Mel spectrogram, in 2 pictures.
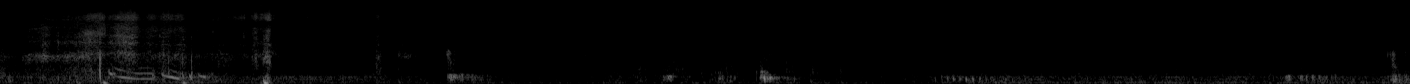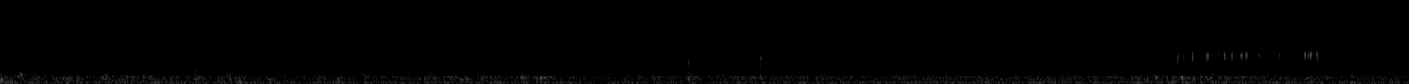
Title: Stomach noises after a full meal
